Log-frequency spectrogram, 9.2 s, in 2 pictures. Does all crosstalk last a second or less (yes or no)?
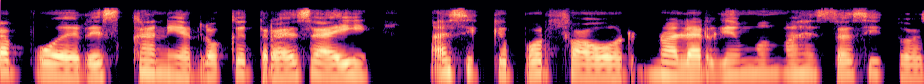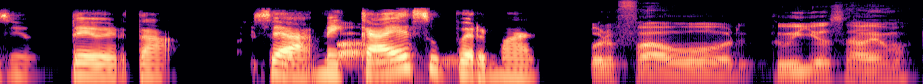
no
